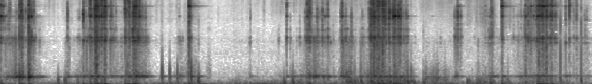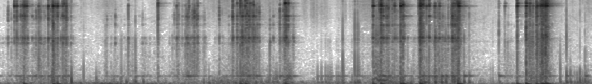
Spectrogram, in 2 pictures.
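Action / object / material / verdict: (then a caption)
shake / glass jar holding glass beads / glass / none. A white-gloved hand tilts, turns and shakes a medium clear glass jar partly filled with blue glass beads, so the beads clink against the glass. Bursts of bright, rattling clinks come and go with short quiet gaps, over a faint low tone. Each clink dies away almost at once.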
